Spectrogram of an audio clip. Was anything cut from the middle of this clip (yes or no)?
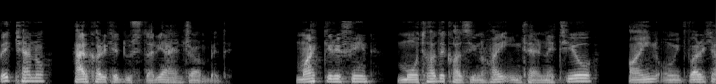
no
